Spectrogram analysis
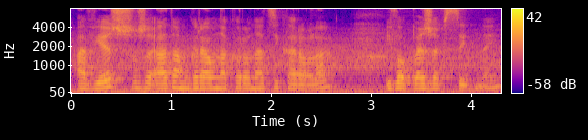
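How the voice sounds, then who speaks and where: A woman's voice: lowish voice, little pitch movement, moderate pace, lightly acted. A young woman playing an independent-minded granddaughter, conversational and questioning, in audio drama dialogue. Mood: lightly upbeat. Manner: conversational, questioning, mildly protesting. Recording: roomy recording with background noise.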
